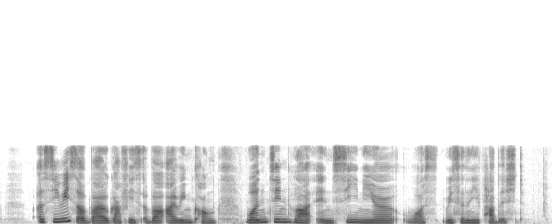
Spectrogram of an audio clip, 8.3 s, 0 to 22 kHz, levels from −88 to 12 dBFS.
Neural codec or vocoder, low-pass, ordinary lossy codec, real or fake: none; none; none; real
